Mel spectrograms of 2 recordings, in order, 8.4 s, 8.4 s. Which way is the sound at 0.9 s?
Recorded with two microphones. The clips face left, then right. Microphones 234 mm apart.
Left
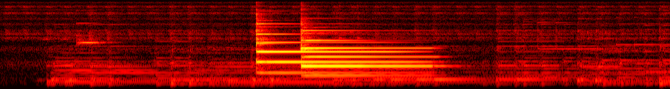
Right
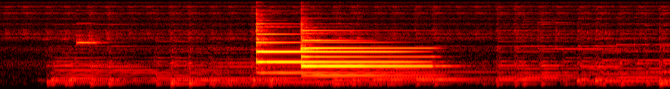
65° right (ahead or behind).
